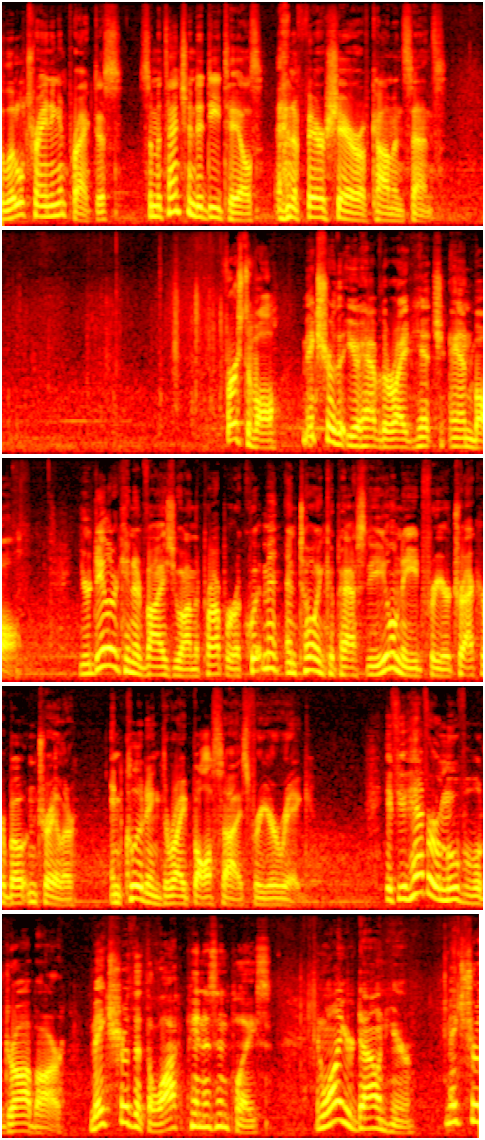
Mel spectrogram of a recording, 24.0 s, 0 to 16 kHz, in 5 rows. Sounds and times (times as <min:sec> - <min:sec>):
Speech: 0:00.0 - 0:04.5, 0:07.0 - 0:09.8, 0:10.4 - 0:17.6, 0:18.3 - 0:24.0.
